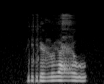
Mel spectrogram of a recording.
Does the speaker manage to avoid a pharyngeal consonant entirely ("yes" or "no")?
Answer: no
